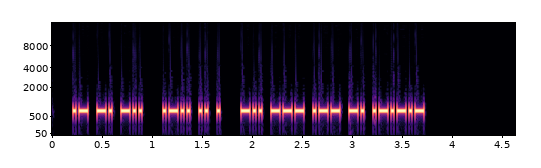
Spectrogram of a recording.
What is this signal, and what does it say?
Morse code, heard as a keyed tone, about 40 wpm, 700 Hz. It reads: AND LIE DOWN.
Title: Sentences from Top 1600 Words 40wpm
